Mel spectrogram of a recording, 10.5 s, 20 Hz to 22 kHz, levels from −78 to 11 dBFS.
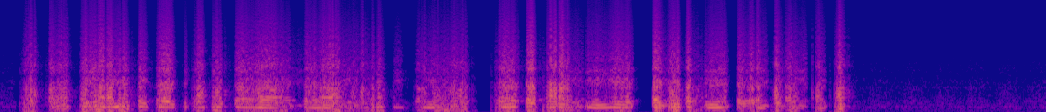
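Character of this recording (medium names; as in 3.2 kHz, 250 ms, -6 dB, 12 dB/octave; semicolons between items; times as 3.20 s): a buzz of ramps at a fixed pitch in blocks of 16 samples; phasing stages 6, 3.1 Hz, lowest notch 620–1800 Hz; aliases and images of a low sample rate 1.4 kHz, jitter 20%; a shimmering, thickened sound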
